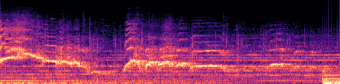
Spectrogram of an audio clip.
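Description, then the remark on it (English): A woman in a mental hospital screams while being carried away, in long, drawn-out wails that rise and fall in pitch, loud, with barely a break across the whole stretch. “A screaming woman is carried away”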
